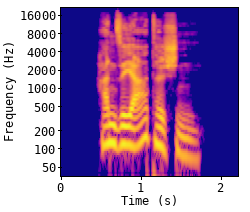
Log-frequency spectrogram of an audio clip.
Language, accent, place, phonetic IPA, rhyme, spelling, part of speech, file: German, Germany, Berlin, [hanzeˈaːtɪʃn̩], -aːtɪʃn̩, hanseatischen, adjective, De-hanseatischen.ogg
- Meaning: inflection of hanseatisch: 1. strong genitive masculine/neuter singular 2. weak/mixed genitive/dative all-gender singular 3. strong/weak/mixed accusative masculine singular 4. strong dative plural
